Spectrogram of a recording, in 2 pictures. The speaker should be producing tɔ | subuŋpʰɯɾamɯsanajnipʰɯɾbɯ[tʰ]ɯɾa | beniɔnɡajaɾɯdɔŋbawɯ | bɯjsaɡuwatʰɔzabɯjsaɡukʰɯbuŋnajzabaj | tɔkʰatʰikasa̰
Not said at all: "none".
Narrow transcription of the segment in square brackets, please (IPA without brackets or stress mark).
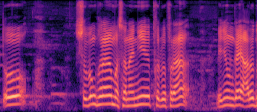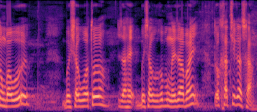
pʰ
